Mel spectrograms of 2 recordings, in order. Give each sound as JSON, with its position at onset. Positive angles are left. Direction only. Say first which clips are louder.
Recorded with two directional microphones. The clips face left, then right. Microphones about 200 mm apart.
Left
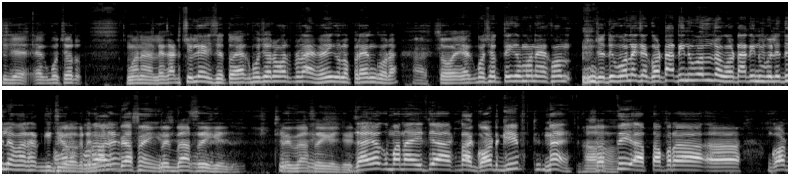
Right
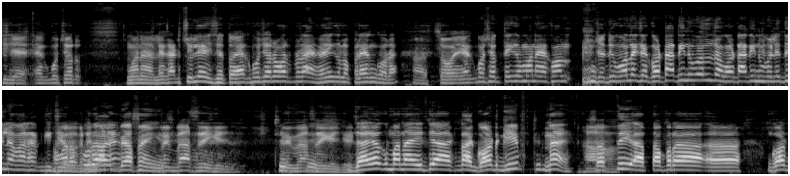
{"t": 0.0, "sound": "speech", "louder": "left 11 dB", "side_deg": 50}
{"t": 9.0, "sound": "a man's voice", "louder": "left 2 dB", "side_deg": 20}
{"t": 9.4, "sound": "speech", "louder": "left 7 dB", "side_deg": 45}
{"t": 11.3, "sound": "speech", "louder": "right 2 dB", "side_deg": 5}
{"t": 13.7, "sound": "speech", "louder": "left 5 dB", "side_deg": 45}
{"t": 14.0, "sound": "speech", "louder": "right 2 dB", "side_deg": 5}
